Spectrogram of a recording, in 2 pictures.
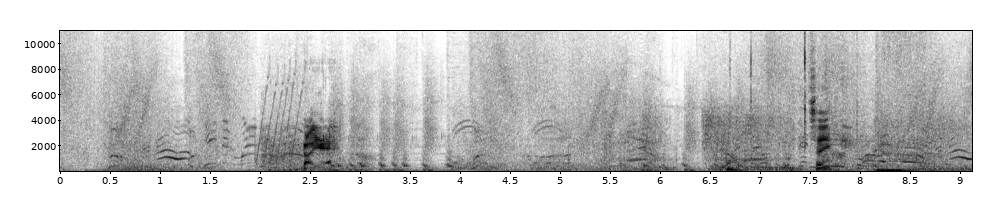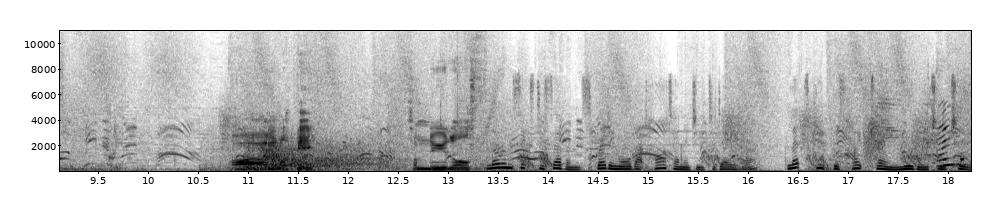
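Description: Game fighters shout and grunt in battle.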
